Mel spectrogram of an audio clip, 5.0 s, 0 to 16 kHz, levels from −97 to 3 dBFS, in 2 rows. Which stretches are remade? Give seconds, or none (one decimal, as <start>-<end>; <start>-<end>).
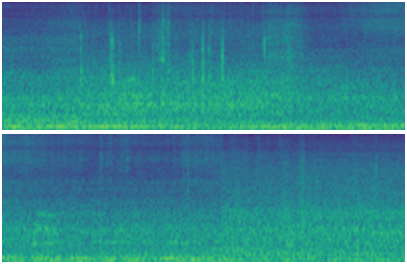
1.7-5.0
